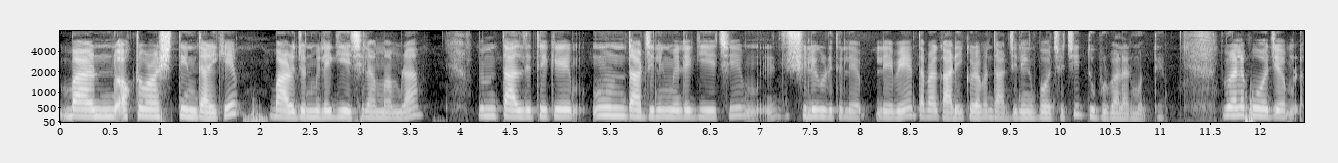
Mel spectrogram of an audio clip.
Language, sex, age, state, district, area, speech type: Bengali, female, 30-45, West Bengal, South 24 Parganas, rural, spontaneous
